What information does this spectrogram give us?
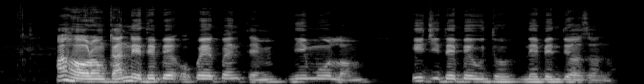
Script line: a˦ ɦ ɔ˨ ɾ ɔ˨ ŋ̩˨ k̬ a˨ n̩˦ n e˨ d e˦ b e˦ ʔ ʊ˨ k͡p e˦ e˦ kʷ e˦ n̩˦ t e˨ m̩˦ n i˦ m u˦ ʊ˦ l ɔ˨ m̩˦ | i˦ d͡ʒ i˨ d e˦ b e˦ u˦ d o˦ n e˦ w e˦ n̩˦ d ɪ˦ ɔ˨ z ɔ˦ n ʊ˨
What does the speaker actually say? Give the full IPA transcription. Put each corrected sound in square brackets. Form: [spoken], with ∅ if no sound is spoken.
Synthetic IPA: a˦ ɦ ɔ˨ ɾ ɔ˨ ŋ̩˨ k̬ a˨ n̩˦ n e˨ d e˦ b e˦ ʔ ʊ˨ k͡p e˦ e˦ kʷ e˦ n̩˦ t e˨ m̩˦ n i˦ m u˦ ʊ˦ l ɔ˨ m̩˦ | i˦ d͡ʒ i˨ d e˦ b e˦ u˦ d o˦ n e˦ [b] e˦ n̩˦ d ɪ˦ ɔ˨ z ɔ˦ n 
